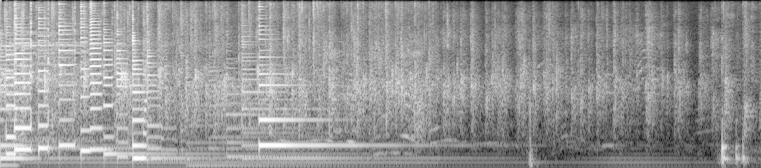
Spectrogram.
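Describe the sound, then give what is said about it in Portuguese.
A church audience claps steadily in applause to the Lord, a dense wash of applause over sustained keyboard chords that fades gradually, with a couple of sharper bumps near the end. “Dê uma linda salva de palmas ao Senhor,”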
